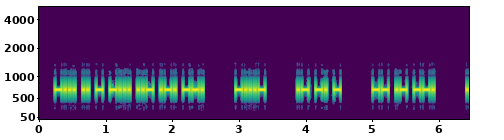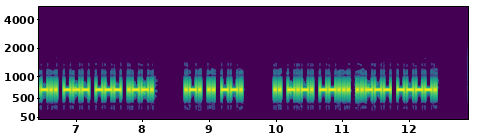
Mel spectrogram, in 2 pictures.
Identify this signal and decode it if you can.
Morse code, heard as a keyed tone, about 36 wpm, 700 Hz. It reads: BITBURG <BT> ANT MAG LOOP RIG IC729
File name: UK MASTER QSOs TRAINING / 35WPM / UK MASTER QSOs 0041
